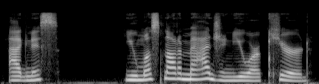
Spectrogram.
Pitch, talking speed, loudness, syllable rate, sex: 205 Hz, 150 wpm, -17 LUFS, 5.9 syllables/s, female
